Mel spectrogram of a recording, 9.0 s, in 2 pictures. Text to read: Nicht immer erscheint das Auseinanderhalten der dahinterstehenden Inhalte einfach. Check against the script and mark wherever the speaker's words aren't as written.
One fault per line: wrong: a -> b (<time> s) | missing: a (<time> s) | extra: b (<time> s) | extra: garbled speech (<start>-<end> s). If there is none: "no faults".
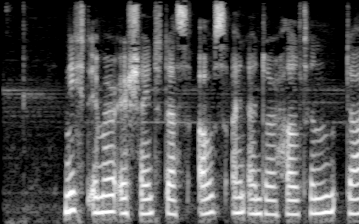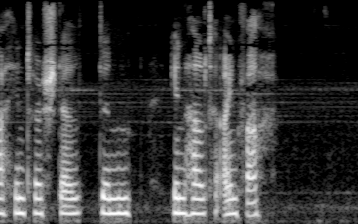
missing: der (4.2 s)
